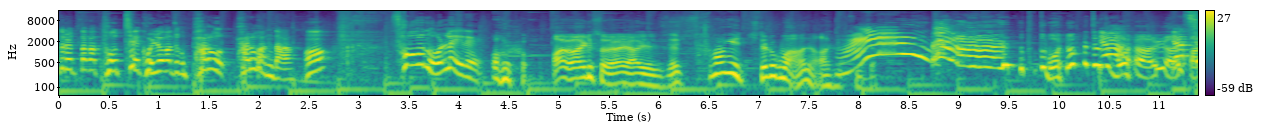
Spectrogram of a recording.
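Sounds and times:
speech: 0:00.1 - 0:08.3, 0:09.9 - 0:11.3
cat: 0:07.8 - 0:09.0
laughter: 0:08.8 - 0:11.3.

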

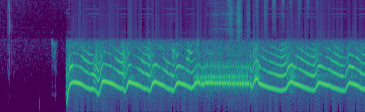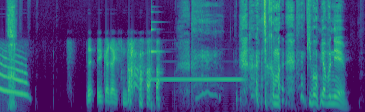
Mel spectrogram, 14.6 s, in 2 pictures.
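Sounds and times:
voice imitating a tow truck siren: 0:01.3 - 0:07.9
speech: 0:09.3 - 0:11.0, 0:12.4 - 0:14.5
laughter: 0:09.9 - 0:13.7.

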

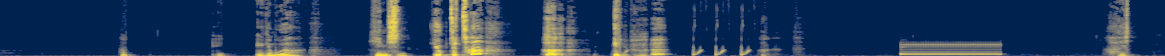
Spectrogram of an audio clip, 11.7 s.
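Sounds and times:
speech: 0:01.2 - 0:01.4, 0:02.1 - 0:05.6
dripping plops: 0:06.9 - 0:07.6
telephone ringing: 0:09.0 - 0:10.1.

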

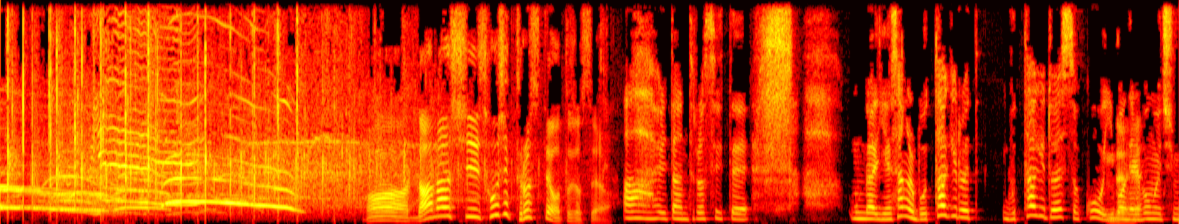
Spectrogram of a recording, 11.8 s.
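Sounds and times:
crowd of high-pitched voices cheering and shrieking: 0:00.0 - 0:04.5
audience applause: 0:00.0 - 0:06.1
speech: 0:04.1 - 0:11.7.

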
